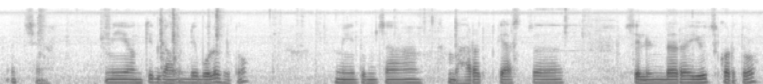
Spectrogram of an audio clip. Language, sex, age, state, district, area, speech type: Marathi, male, 18-30, Maharashtra, Ratnagiri, rural, spontaneous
